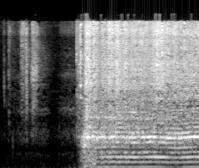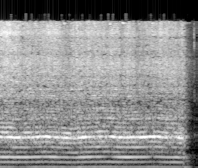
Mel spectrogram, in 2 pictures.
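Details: Tube-turning machine motor, belts misaligned, motor very hot: loud steady hum with strained low drone under heavy load; motor labouring, slow, near tripping the breaker.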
